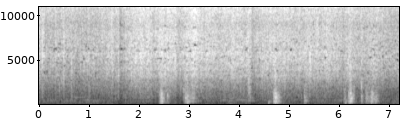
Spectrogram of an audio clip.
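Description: Chopped onions, garlic, curry leaves and green chillies sizzling in hot oil in a small kadai as a tempering is fried, stirred with a metal spoon that scrapes and knocks against the pan several times.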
